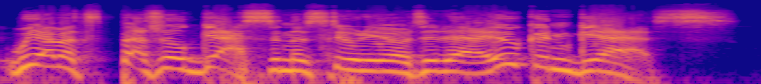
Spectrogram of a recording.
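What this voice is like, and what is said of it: Exaggerated radio announcer voice. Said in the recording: “I can also do a radio voice.”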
